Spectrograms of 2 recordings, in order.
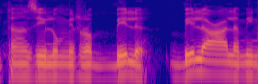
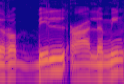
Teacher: यानी गैर कलकला में कलकला कर दिया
